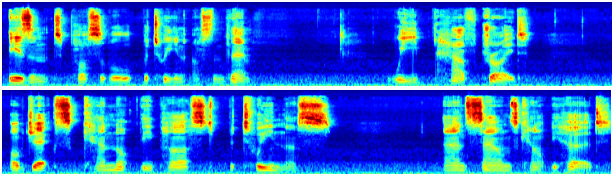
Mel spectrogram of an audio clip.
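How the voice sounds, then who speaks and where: A man playing a weary, frightened spaceship crewman recording a log in a sci-fi horror audio drama, speaking gravely in halting, broken phrases with dramatic pauses. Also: fairly low pitch, a little mellow, slight background noise.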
